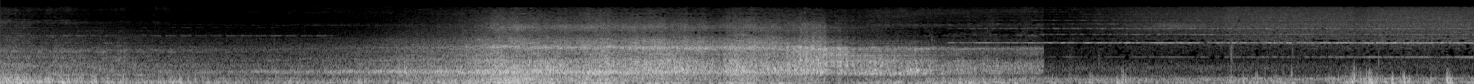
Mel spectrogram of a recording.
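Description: An electric intercity train passing at speed: a rush of wheel and air noise swells for several seconds and then cuts off abruptly. After that, an electric multiple unit stands at the platform with a steady high-pitched electrical whine over low rumble.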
